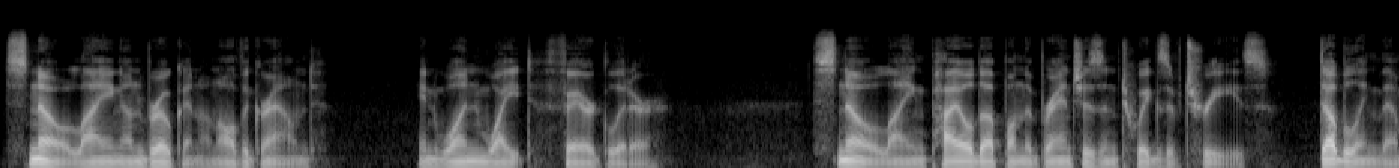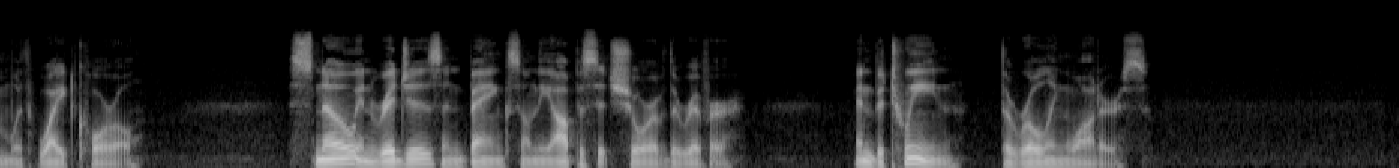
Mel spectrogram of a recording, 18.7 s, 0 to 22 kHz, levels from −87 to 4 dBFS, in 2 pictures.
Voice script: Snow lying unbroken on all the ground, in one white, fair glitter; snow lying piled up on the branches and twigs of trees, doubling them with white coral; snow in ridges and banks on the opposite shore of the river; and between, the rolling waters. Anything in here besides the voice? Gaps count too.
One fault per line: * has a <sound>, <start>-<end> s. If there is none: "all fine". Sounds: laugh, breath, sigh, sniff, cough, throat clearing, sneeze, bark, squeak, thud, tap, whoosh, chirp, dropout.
all fine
